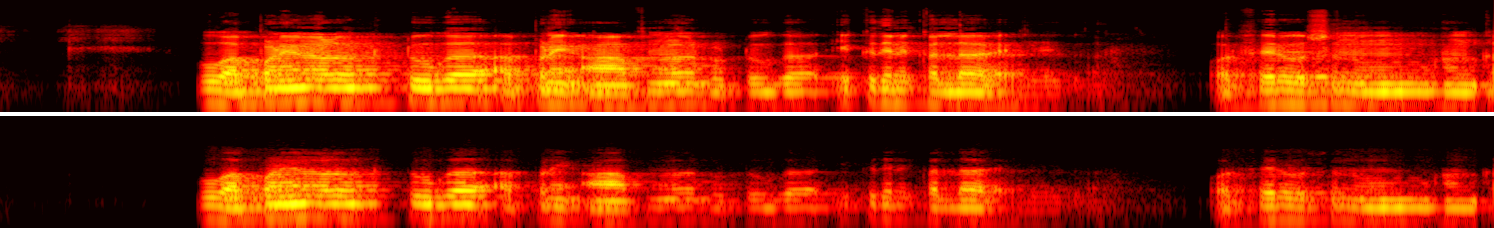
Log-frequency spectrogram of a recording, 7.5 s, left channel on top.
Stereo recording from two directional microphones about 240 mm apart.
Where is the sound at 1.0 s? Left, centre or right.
Left.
